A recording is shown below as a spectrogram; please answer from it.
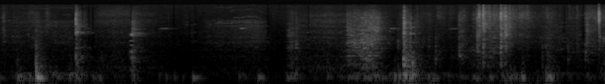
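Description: Plastic shrink-wrap being picked at and torn off a cardboard trading-card hobby box: scattered crinkles, scratches and small clicks under the fingers, over a faint steady hum.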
